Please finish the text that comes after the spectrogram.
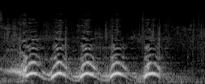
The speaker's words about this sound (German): Da ist schon einer ganz wild drauf. Hm. Eigentlich ist das eine Hündin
